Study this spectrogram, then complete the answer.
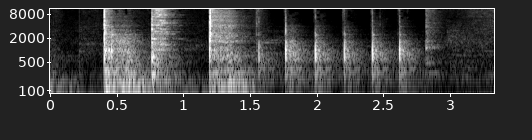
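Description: A knife minces garlic on a wooden cutting board while aromatics are prepped for a tofu dish. About ten sharp, close chops land alone, slow at first and then quicker and more even.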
